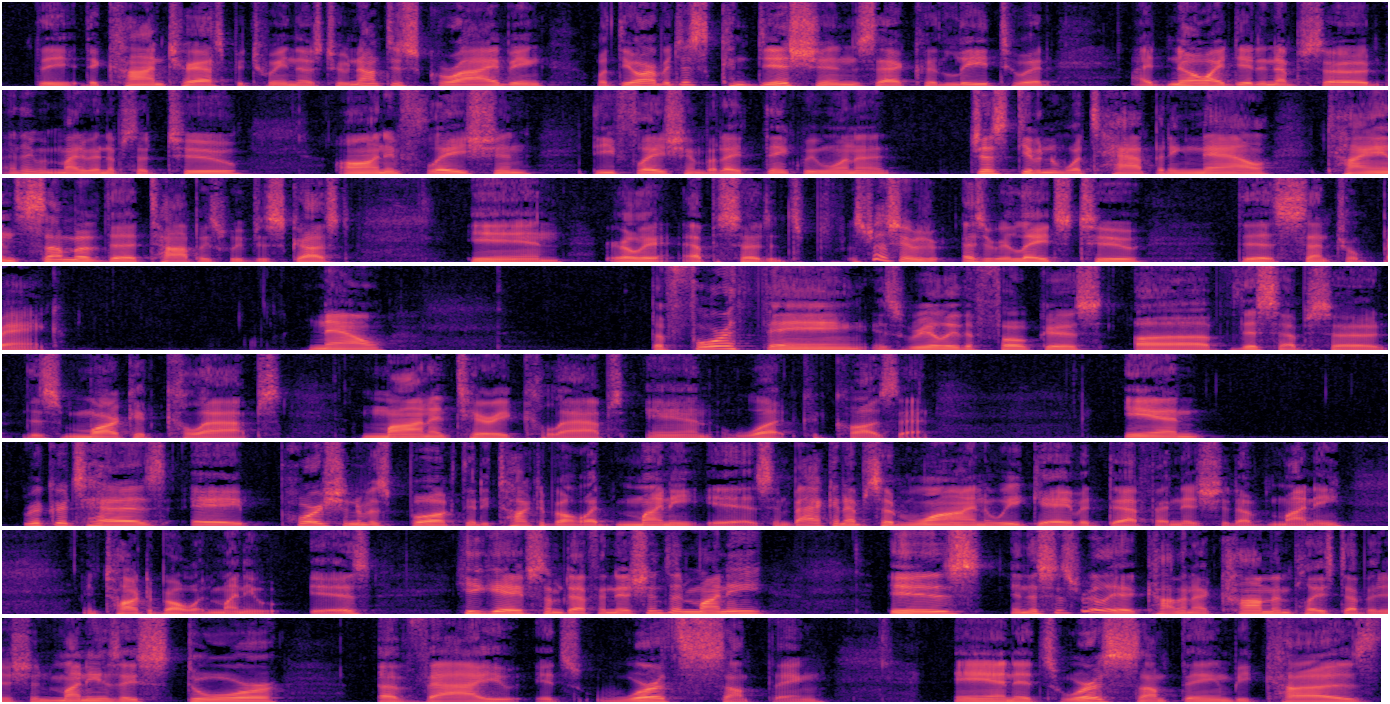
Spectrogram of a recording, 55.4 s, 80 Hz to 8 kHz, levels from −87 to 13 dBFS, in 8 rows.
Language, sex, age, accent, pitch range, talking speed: English, male, 50-69, American, 105-130 Hz, 160 wpm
